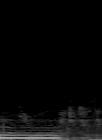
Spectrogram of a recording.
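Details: A double dapple Dachshund, prompted to "sing a song", gives a steady, drawn-out howl held on one even pitch for nearly a second.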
